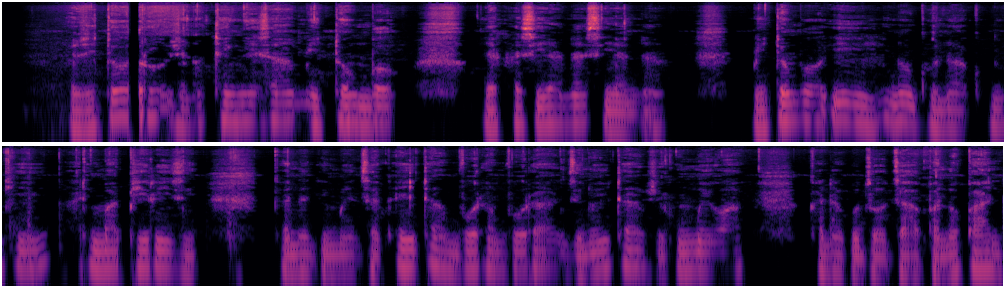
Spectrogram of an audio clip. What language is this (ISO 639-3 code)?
ndc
